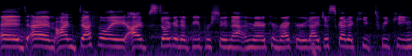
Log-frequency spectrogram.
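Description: A woman speaks at a moderate pace in a high, monotone, flat voice, with hardly any pauses, light background noise and a dry sound with no echo. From United States. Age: 30s. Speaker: ultramarathon runner; interviewee. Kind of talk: post-race interview. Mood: relaxed, happy, laughing. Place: open country. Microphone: camera far.

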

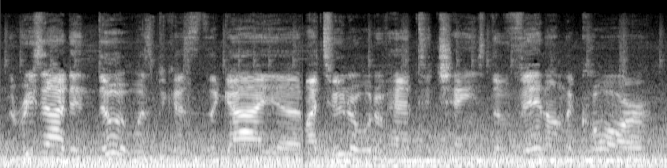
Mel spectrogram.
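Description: A man races along at a very fast pace with music playing behind him. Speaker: truck owner vlogger. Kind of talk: casual vlog chat. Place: car. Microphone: phone near.

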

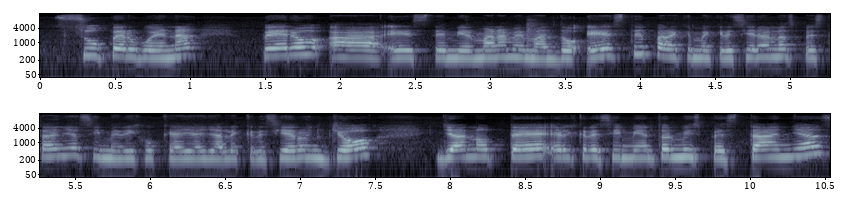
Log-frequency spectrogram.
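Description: A woman speaks in a raised, projected voice with a bright, sharp tone and a high pitch. Her intonation is fairly even and her pace moderate. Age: 30s. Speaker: beauty vlogger. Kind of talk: product review monologue. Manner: casual, filler-heavy. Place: home room. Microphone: phone near.

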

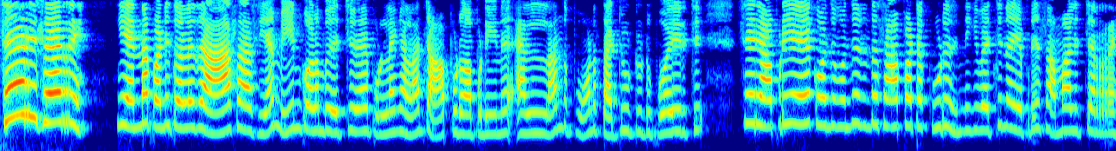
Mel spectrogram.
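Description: In a cartoonish character voice, a woman speaks fairly quickly at an extremely high pitch, with ordinary pitch variation and big swings in loudness. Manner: fast, scolding.

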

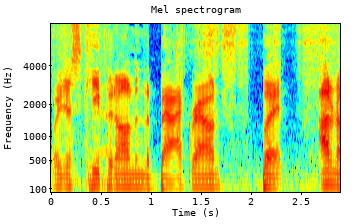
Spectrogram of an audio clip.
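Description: A man speaks with a bright, sharp tone. The sound is dry with no echo, over light background noise. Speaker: podcast co-host. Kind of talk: casual podcast chat. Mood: relaxed, joking. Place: home room. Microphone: studio mic.

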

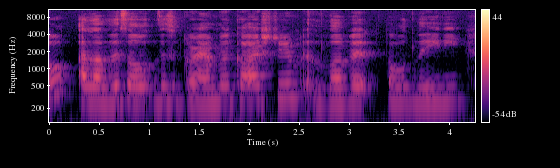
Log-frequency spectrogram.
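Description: A woman speaks at a moderate pace with a high pitch. Room echo is audible. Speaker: reaction video creator. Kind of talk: casual vlog chat. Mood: warm, amused. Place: home room.

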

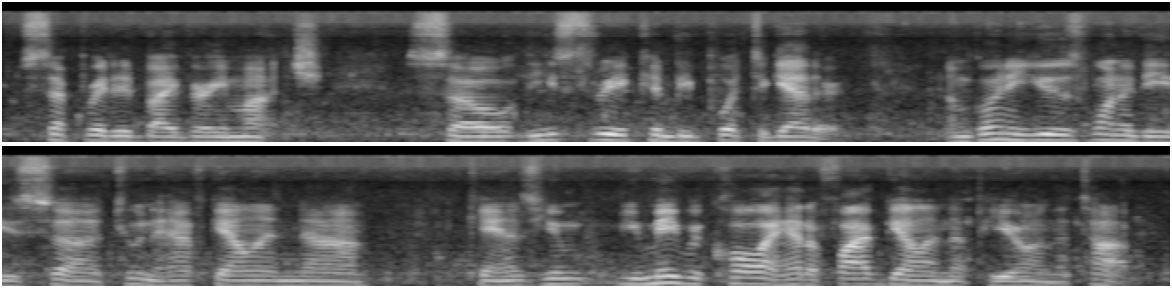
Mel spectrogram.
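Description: With fairly even intonation and a moderate pace, a man speaks through noticeable background noise. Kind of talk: casual tutorial vlog. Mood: calm, explanatory. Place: home room. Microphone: phone near.

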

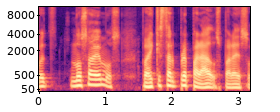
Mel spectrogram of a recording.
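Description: A man with a dark, mellow tone talks at a moderate pace over a quiet background. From Monterrey, Nuevo León, Mexico. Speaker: football fan and online community co-founder; podcast guest. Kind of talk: casual chat. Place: studio. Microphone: studio mic.

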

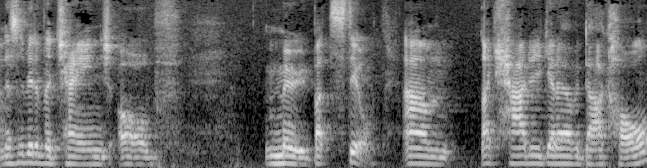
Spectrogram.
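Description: Medium-pitched male speech with an Australian accent. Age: 20s. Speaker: YouTuber. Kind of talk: casual Q&A vlog. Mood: cheerful, relaxed. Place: home room.

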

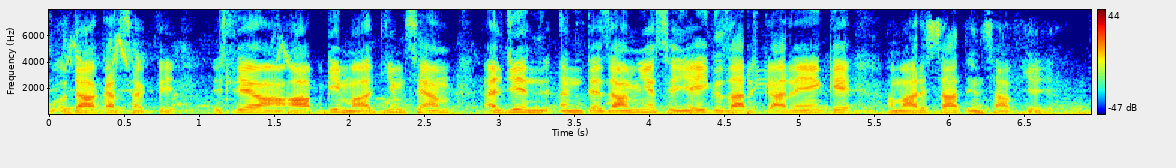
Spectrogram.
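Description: At a moderate pace, a man speaks with fairly even intonation, the sound dry with no echo and noticeable background noise behind him. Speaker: protest spokesman. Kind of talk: interview answer. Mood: earnest appeal for justice. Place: street.

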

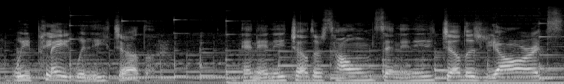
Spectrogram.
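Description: A woman with an American accent, clear music in the background. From North Titusville, Florida. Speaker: oral history interviewee. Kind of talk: interview answer. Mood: warm, nostalgic, smiling. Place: office. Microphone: lapel.

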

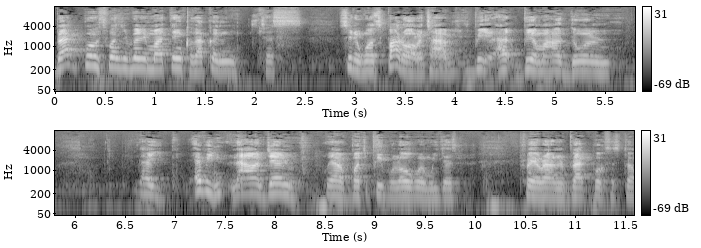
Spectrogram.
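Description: Over light background noise, a man with a New York accent talks fairly quickly in a bright, sharp tone with lively intonation. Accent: New York City. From Brooklyn, New York City; New York City. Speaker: former graffiti writer; interviewee. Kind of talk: oral history interview. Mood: relaxed, nostalgic. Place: office.

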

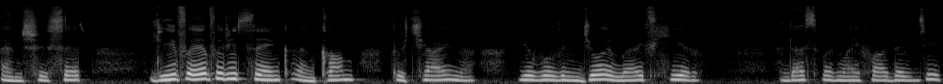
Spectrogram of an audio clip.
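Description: Against a quiet background, a woman speaks at a very slow pace and medium pitch, her tone dark and mellow, her intonation fairly even, with long, frequent pauses. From Ukraine. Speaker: centenarian interviewee; interviewee. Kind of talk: oral history interview. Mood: somber, recalling hardship. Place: home room.

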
